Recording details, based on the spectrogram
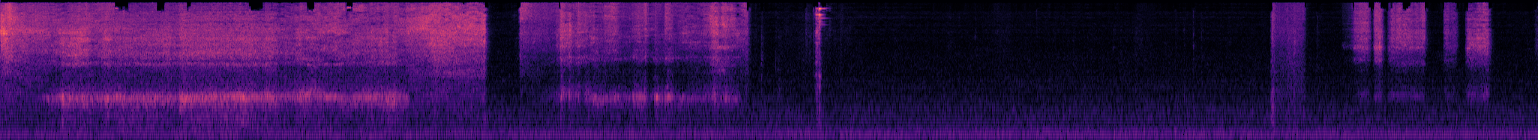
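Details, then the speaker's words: During a dental filling placed with a dental assistant, loud hissing air-water spray with a steady whistling tone, then gurgling suction and short air bursts over a low hum. "now I'm just placing a filling on my patient do you guys do feelings let me know in the comments down below"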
